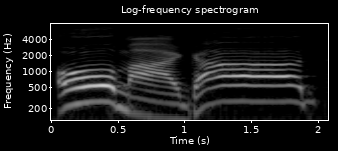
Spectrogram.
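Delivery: imitating her high, drawn-out yell; full-volume astonished holler, stretched out; top-of-lungs yell. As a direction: yell it out long, loud and high. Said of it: "she yelled, literally, at the top of her lungs".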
